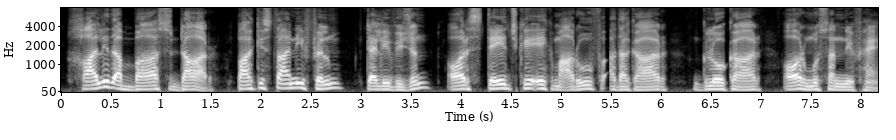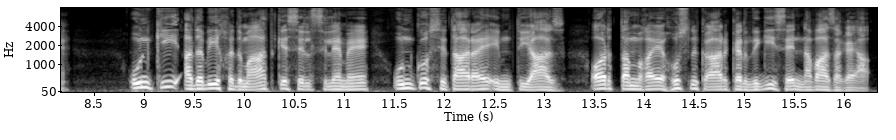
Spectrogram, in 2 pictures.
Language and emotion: Urdu, neutral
